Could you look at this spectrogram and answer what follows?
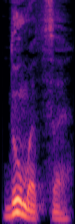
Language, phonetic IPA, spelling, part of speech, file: Russian, [ˈdumət͡sə], думаться, verb, Ru-думаться.ogg
- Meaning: 1. to seem, to appear 2. passive of ду́мать (dúmatʹ)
